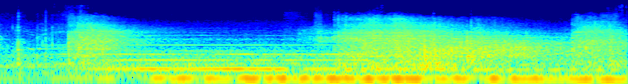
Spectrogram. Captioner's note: distant gunfire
